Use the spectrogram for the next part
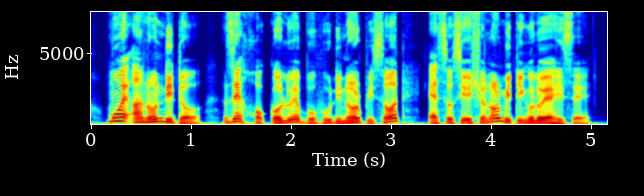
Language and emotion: Assamese, happy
